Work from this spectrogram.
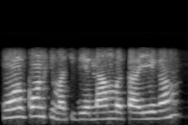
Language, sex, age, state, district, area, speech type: Urdu, female, 18-30, Bihar, Khagaria, rural, conversation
